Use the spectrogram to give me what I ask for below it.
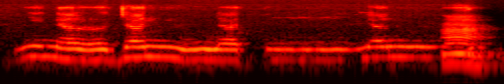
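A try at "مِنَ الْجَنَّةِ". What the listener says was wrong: Ti tak ada panjang kan? Yang ti itu cepat ke depan. tengok ujungnya. Kalau tak ada mat, jangan lama-lama. Nanti jadi mat tak ada.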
